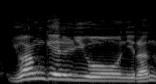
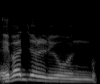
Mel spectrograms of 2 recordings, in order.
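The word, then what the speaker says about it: εὐαγγέλιον: 시간 은혜의 시간인 것 같습니다 다음 페이지에 보면 유한겔리온이란 말이 나와요 사실은 근데 그 이름의 뜻이 좋은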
